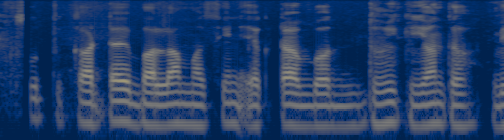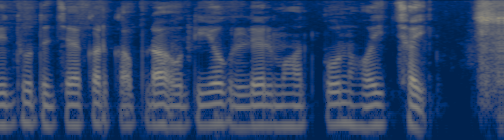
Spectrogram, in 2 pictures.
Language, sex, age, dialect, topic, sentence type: Maithili, male, 56-60, Eastern / Thethi, agriculture, statement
